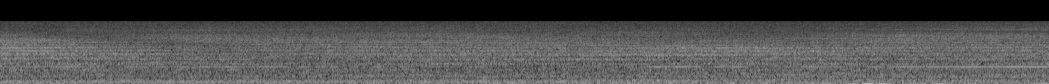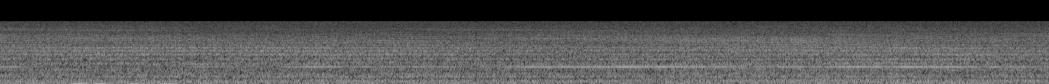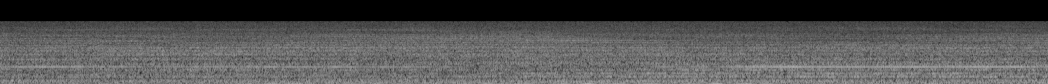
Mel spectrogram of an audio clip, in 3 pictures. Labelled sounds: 19.4	19.8	vessel noise, 2.0 to 2.2 kHz
28.3	29.0	vessel noise, 0.80 to 0.93 kHz

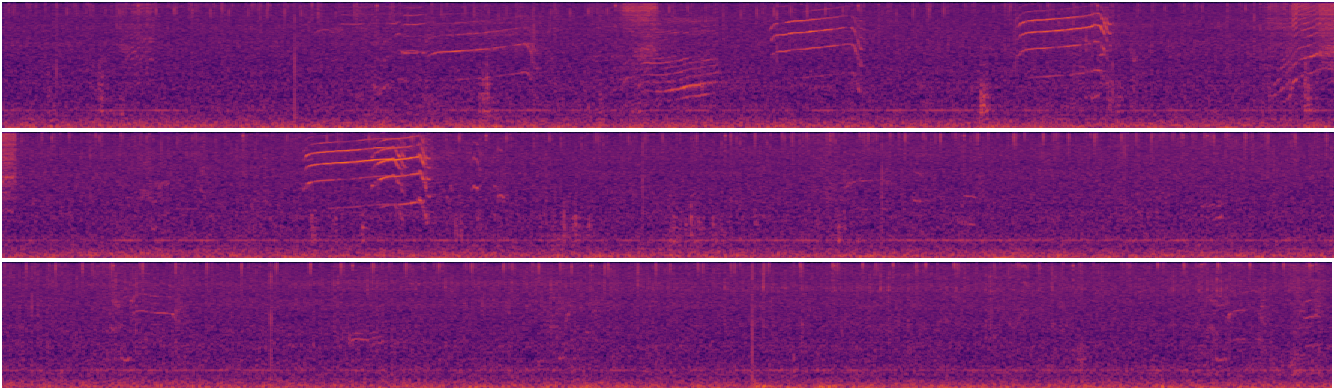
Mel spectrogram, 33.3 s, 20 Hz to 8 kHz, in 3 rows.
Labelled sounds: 0.9	1.4	killer whale, southern resident, 0.80 to 8.0 kHz
2.6	4.7	killer whale, southern resident, 0.40 to 8.0 kHz
5.0	5.6	killer whale, southern resident, 0.61 to 8.0 kHz
5.1	6.2	killer whale, 0.46 to 2.5 kHz
6.2	7.3	killer whale, southern resident, 0.52 to 8.0 kHz
8.2	9.5	killer whale, southern resident, 0.48 to 8.0 kHz
10.4	11.3	killer whale, 0.23 to 8.0 kHz
12.0	13.0	killer whale, southern resident, 0.65 to 8.0 kHz
13.4	15.0	killer whale, southern resident, 0.67 to 8.0 kHz
18.0	18.7	killer whale, southern resident, 0.90 to 8.0 kHz
21.0	21.4	killer whale, southern resident, 0.65 to 1.8 kHz
23.0	23.8	killer whale, southern resident, J pod, call S44, 0.48 to 8.0 kHz
24.9	25.5	killer whale, southern resident, 0.59 to 1.9 kHz
26.5	27.5	killer whale, 0.50 to 8.0 kHz
32.0	33.2	killer whale, southern resident, 0.40 to 8.0 kHz

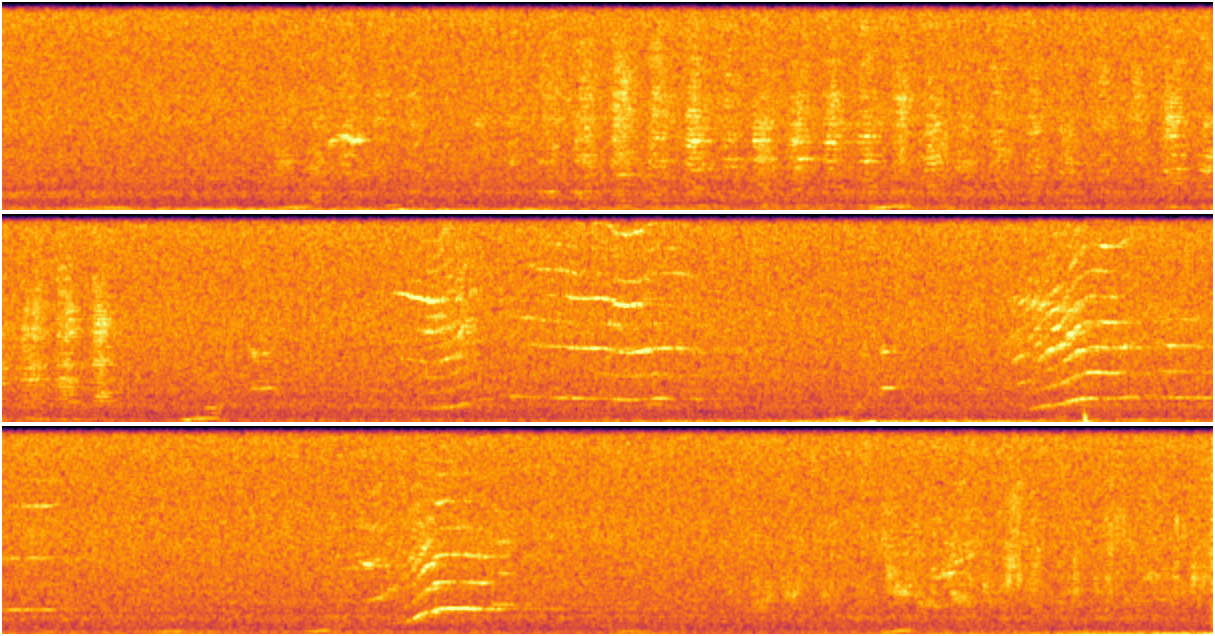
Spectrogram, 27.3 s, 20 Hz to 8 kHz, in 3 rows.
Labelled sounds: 2.5	2.8	humpback whale, 2.5 to 2.9 kHz
12.0	14.2	humpback whale, 0.90 to 7.4 kHz
15.7	15.9	humpback whale, 1.3 to 1.5 kHz
16.9	18.6	humpback whale, 0.80 to 7.1 kHz
20.9	22.0	humpback whale, 0.80 to 3.1 kHz
25.0	25.3	humpback whale, 1.0 to 1.4 kHz

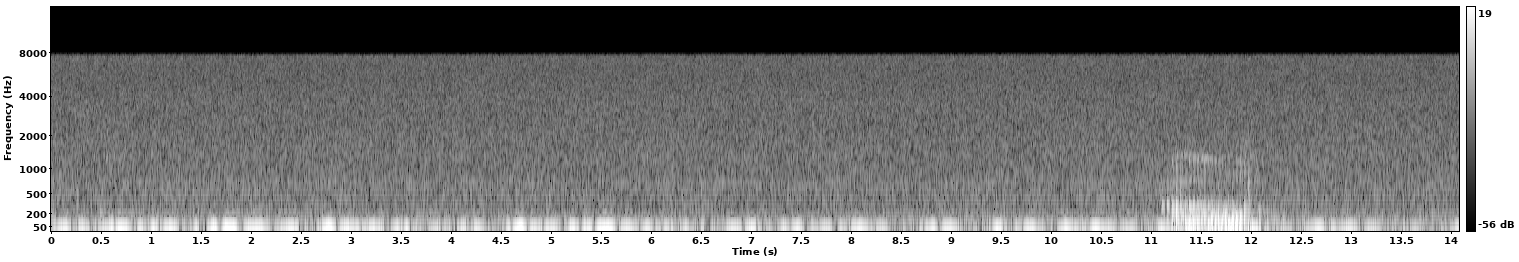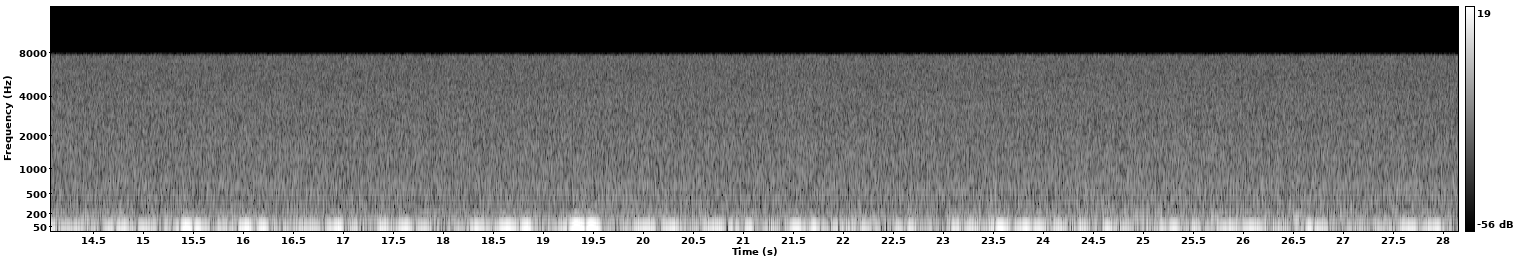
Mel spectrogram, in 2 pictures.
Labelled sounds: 11.3	11.8	humpback whale, 1.1 to 1.4 kHz

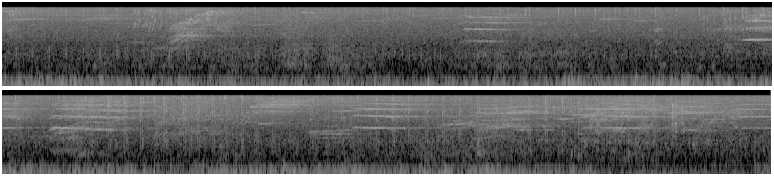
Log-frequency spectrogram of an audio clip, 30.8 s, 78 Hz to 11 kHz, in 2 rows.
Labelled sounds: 28.6	29.8	killer whale, southern resident, 0.44 to 4.7 kHz

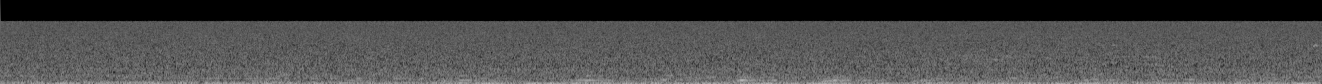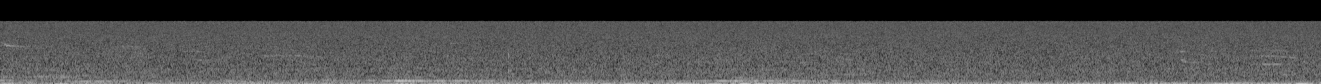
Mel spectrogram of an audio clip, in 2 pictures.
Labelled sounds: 13.2	13.5	humpback whale, 2.2 to 2.8 kHz

